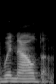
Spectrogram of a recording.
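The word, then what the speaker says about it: Wijnaldum: Um, so you know the J is silent. Waldom. It's just Waldom, right?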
